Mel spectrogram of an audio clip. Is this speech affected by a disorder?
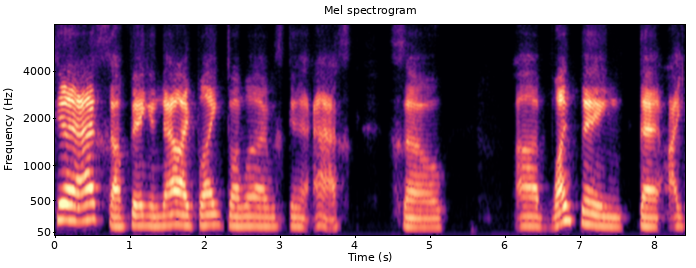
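Yes: cleft lip and palate; congenital cleft lip and palate, craniofacial condition, many obstacles in life.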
